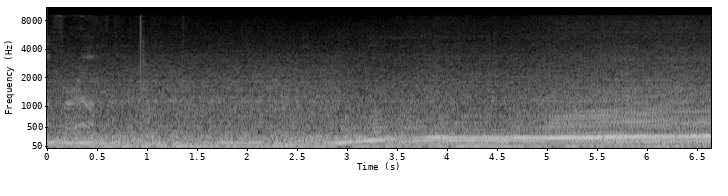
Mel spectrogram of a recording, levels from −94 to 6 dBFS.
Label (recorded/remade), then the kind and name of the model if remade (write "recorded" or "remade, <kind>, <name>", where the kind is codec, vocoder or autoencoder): remade, vocoder, Vocos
